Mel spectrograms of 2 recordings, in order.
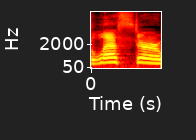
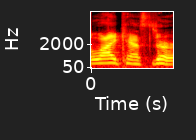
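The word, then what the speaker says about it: Leicester: over zombie don't say no it's lester with you spelling it lycaster this message brought to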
